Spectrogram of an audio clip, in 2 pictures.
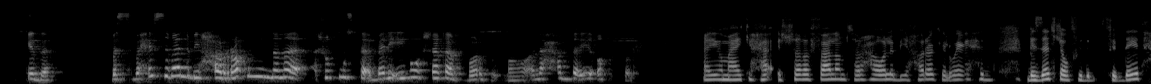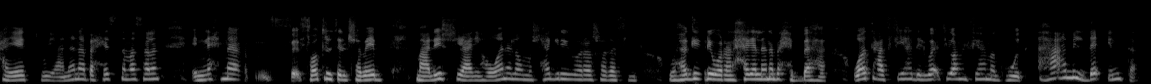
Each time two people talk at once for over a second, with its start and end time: none

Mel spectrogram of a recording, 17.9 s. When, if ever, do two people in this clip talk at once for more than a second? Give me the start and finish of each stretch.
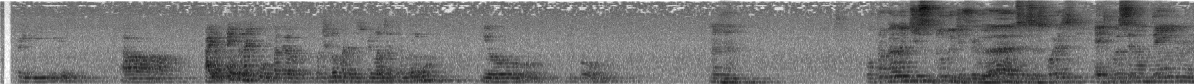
none

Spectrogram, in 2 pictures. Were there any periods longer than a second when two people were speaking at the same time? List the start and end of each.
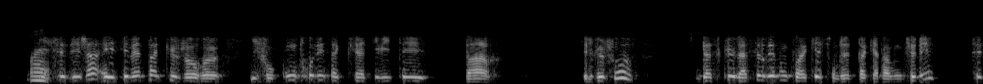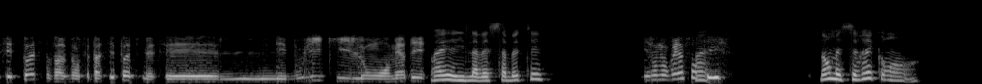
none

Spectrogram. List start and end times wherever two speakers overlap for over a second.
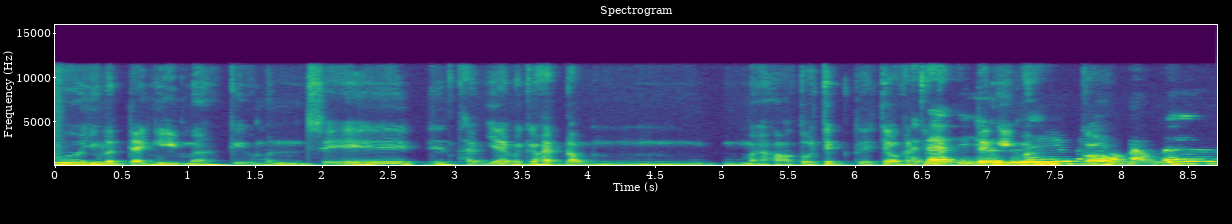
6.5-7.9

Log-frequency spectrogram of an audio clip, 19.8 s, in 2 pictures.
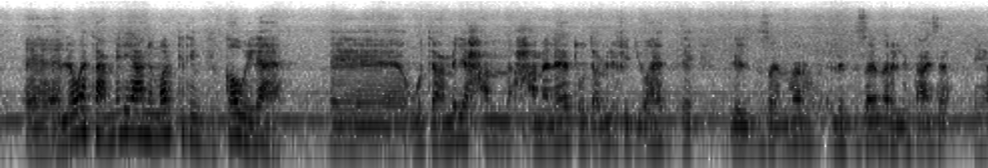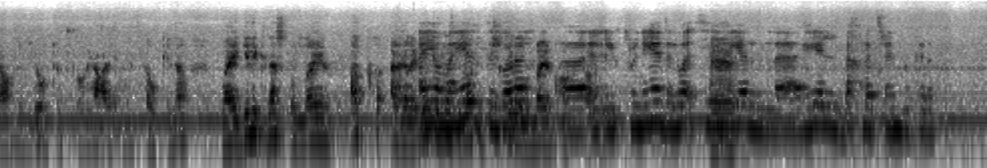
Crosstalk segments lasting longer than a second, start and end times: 14.1-15.8

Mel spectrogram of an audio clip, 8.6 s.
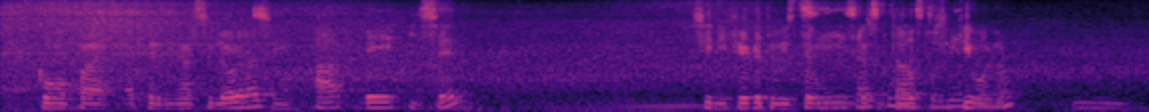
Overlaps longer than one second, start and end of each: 6.0-7.6

